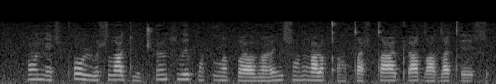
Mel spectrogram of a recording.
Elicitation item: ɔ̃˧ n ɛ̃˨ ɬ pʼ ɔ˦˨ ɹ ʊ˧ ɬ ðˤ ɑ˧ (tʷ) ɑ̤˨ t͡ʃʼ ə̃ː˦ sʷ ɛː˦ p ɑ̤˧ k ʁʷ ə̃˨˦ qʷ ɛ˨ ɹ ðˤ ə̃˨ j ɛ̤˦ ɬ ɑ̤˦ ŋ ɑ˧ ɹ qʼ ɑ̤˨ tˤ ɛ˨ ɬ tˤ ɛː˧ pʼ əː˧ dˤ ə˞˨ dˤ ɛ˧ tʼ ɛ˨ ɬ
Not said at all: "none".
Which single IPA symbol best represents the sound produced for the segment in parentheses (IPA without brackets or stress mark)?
tʷ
